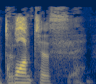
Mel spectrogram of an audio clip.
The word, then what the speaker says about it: Qantas: Qantas? – The Qantas.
